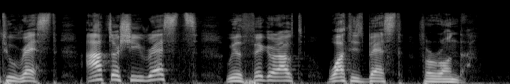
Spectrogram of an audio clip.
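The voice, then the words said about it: Put-on accent. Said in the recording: “Was that yeah at my accent?”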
